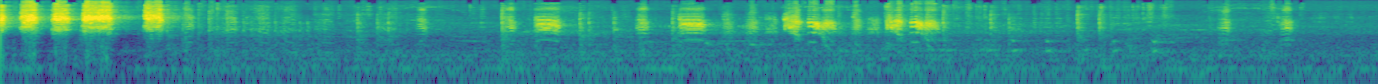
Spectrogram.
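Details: Budgerigar breeding pair: a loud cluster of sharp chirps opens the recording, followed by softer, rapid chattering chirps and squawks that repeat irregularly for several seconds.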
